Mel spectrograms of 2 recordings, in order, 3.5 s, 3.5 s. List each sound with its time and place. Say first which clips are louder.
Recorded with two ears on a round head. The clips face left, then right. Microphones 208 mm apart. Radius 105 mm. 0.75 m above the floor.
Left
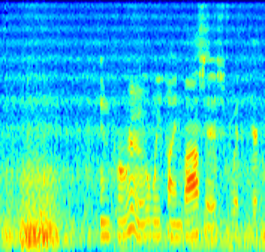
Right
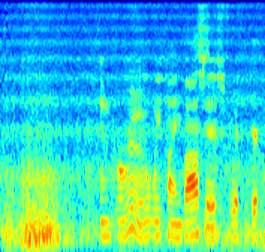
1.3 s a man speaking: even; centre (ahead or behind); by 3.4 s 30° right (ahead or behind)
